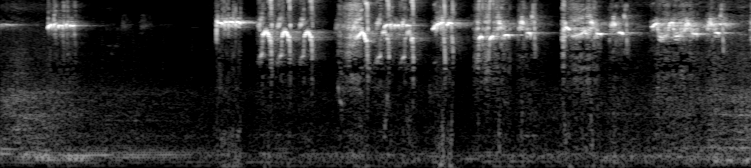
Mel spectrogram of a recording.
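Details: Blue-crowned hanging parrot singing, played to lure others of its kind: shrill, high-pitched trilled phrases in quick bursts, repeated after brief gaps, over a quiet low hum.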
